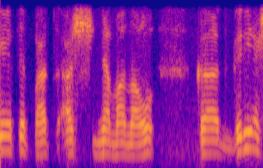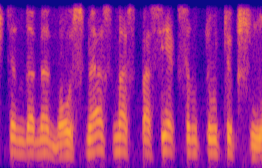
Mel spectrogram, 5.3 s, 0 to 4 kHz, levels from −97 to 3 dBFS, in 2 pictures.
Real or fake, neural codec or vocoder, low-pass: real; none; 3.6 kHz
